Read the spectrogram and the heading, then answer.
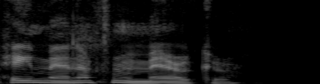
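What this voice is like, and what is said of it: Put-on standard American accent. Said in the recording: “Can you at least do an American one, like a standard box standard American? ... That's not bad.”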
